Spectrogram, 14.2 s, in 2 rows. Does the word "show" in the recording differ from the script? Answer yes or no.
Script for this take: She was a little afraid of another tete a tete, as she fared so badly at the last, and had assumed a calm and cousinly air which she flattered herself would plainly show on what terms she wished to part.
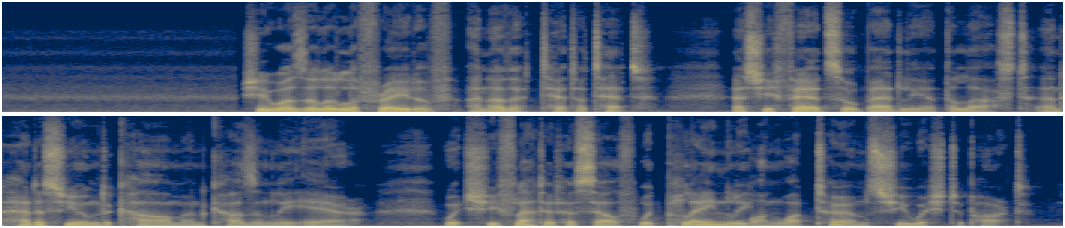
yes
